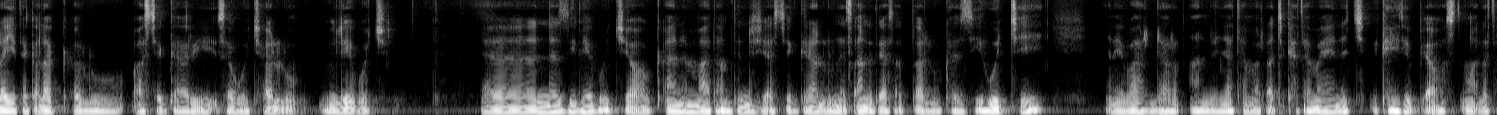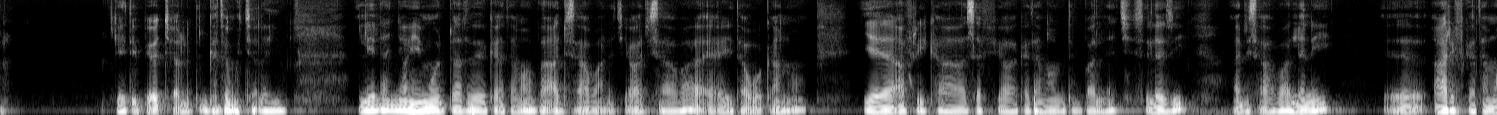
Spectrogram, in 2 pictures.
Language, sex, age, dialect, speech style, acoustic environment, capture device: Amharic, male, 25-34, Ethiopia - Gojjam, relaxed, silence, mobile / Linux / Chrome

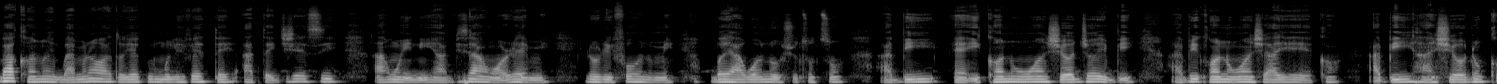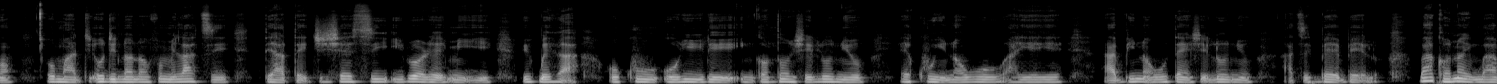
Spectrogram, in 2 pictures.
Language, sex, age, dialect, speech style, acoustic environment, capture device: Yoruba, male, 25-34, Nigeria - Lagos Yoruba, anxious, silence, mobile / Linux / Chrome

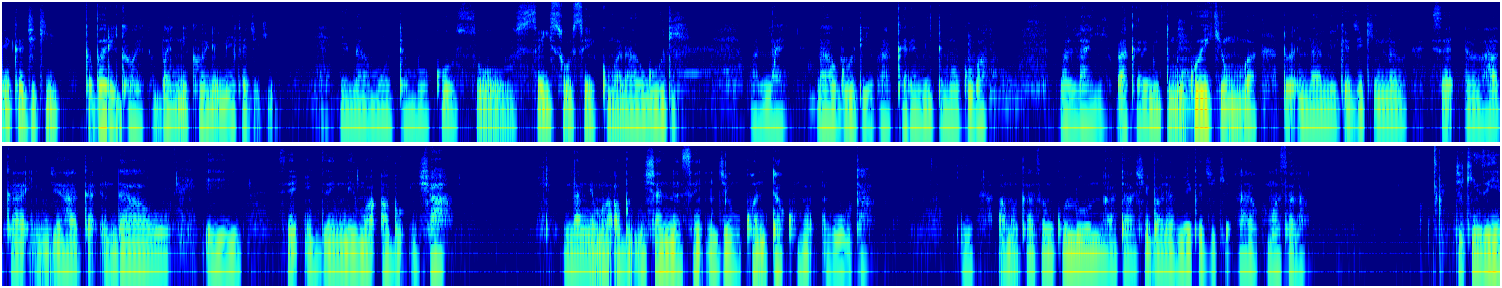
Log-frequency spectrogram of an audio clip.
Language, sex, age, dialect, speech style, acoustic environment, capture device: Hausa, male, 25-34, Nigeria - Katsina, happy; focused, nature, desktop / Linux / Chrome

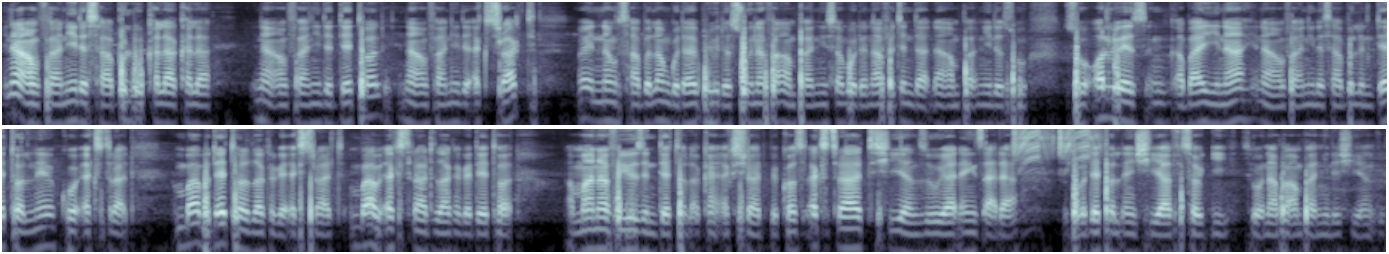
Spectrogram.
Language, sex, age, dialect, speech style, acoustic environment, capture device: Hausa, male, 25-34, Nigeria - Nigerian Standard, happy; relaxed, construction, desktop / Linux / Chrome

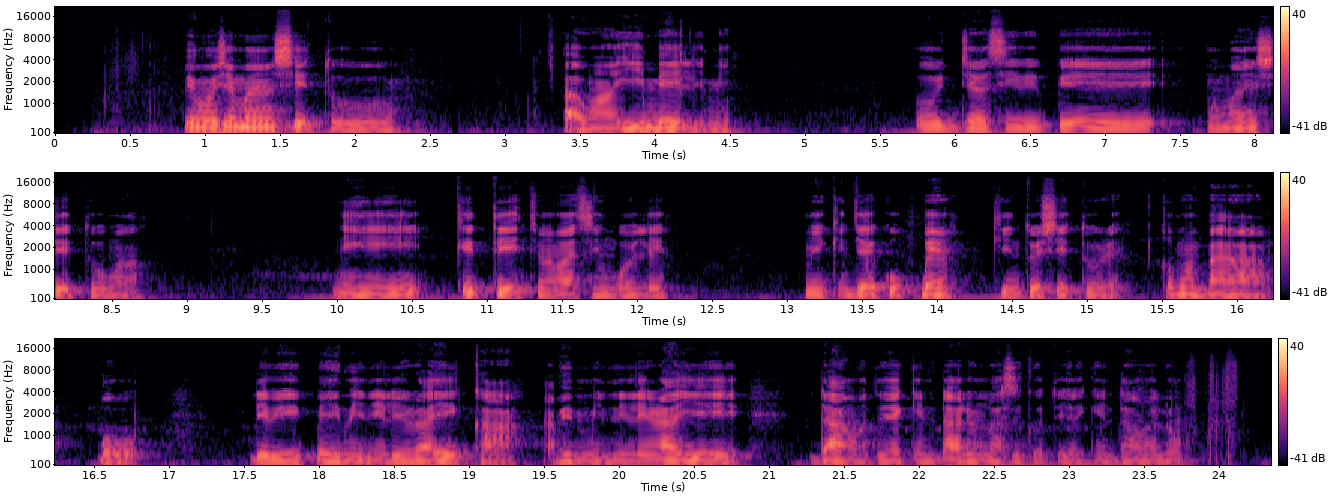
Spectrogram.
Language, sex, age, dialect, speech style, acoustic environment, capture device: Yoruba, male, 18-24, Nigeria - Lagos Yoruba, excited; focused; happy, nature, mobile / Linux / Chrome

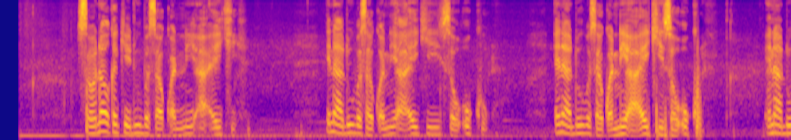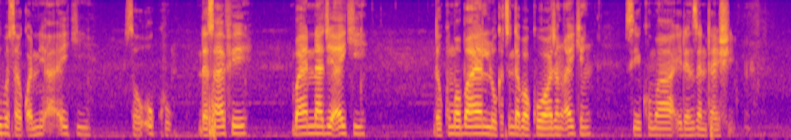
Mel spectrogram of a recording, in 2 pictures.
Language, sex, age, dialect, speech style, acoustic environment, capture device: Hausa, male, 18-24, Nigeria - Katsina, happy, silence; people talking, mobile / Linux / Chrome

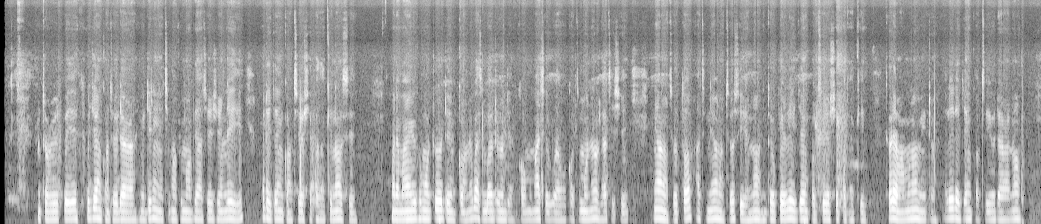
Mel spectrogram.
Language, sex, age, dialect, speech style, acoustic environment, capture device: Yoruba, male, 25-34, Nigeria - Nigerian Standard, relaxed, nature, mobile / Linux / Chrome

